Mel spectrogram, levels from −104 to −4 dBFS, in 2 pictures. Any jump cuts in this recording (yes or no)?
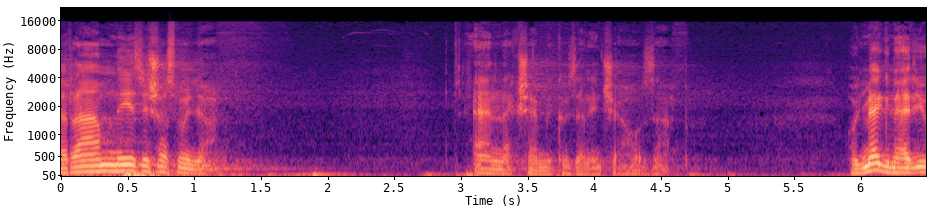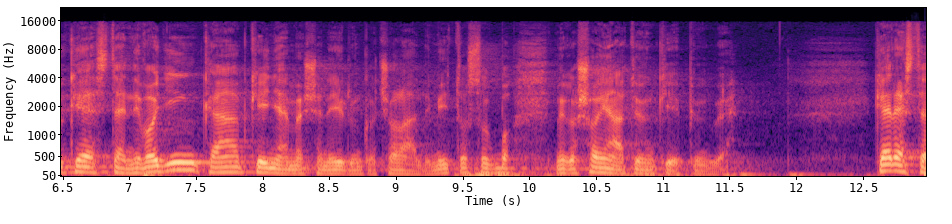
no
